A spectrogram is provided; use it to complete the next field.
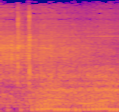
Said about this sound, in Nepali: यहाँ देख्न सक्नुहुन्छ अहिले चाहिँ यो बाइक स्टार्ट भइसक्यो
